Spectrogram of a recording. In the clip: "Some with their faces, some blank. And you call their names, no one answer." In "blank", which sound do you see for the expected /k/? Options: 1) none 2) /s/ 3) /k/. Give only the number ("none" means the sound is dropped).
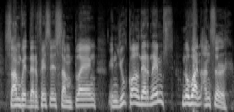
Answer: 1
